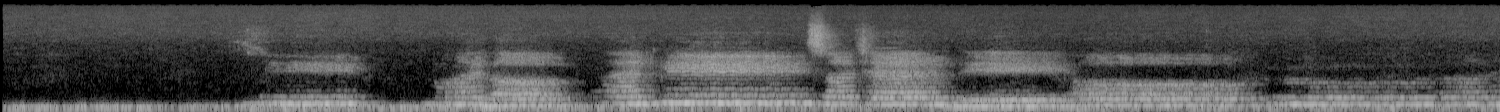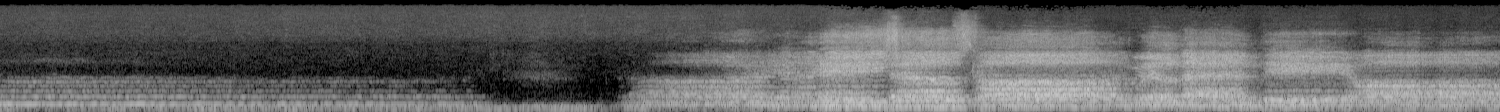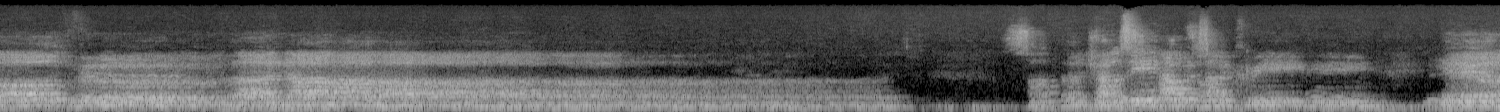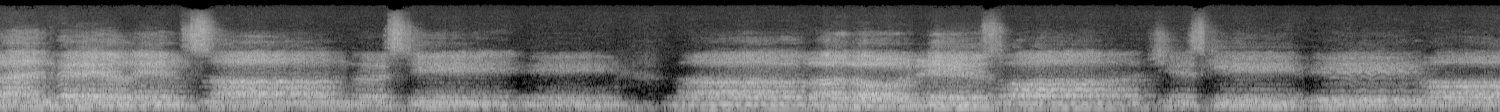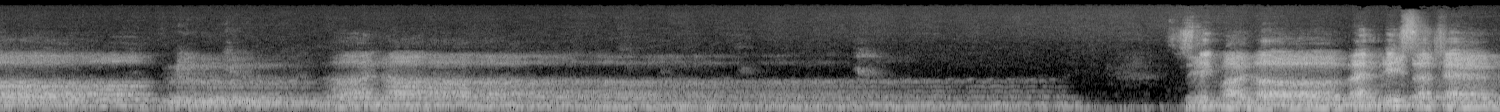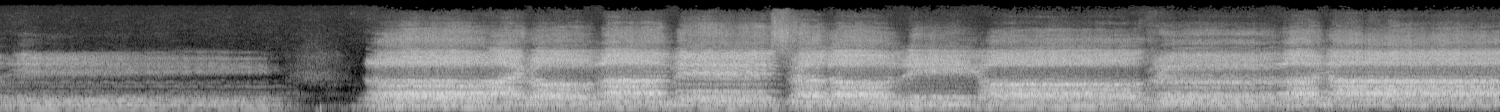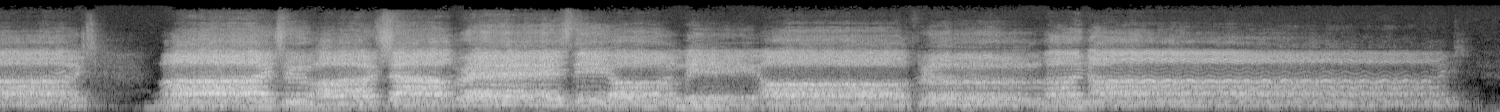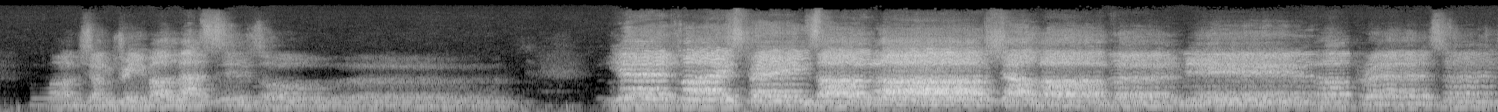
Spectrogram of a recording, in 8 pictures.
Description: Genre: A Cappella Traditional | Type: End of Season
